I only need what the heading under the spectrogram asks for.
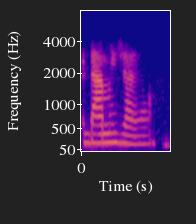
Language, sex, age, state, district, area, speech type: Malayalam, female, 18-30, Kerala, Wayanad, rural, conversation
